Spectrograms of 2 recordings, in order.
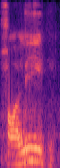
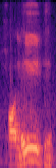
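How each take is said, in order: First: The word begins with an audible h sound. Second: The word begins with an audible h sound.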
